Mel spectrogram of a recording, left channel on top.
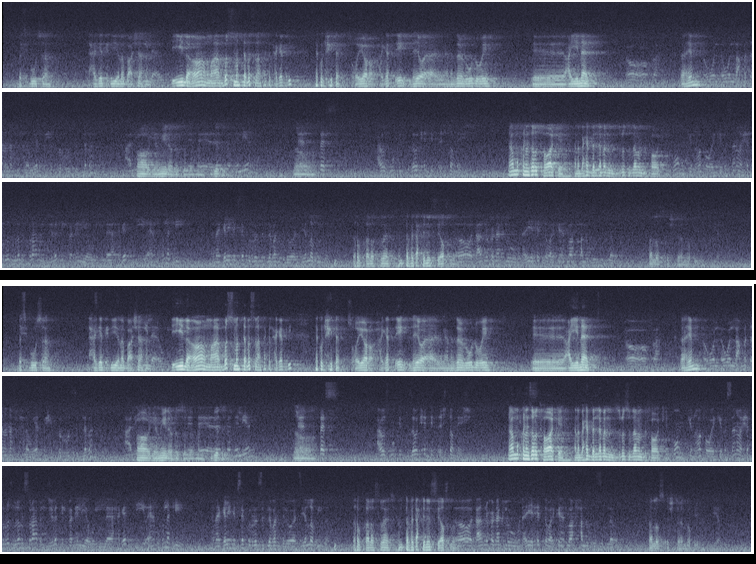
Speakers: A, on the right; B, on the right.
A: جامد
B: بسبوسة
A: ده برضو
B: الحاجات
A: بس حاجات
B: دي
A: تي-
B: أنا بعشقها
A: تقيلة قوي
B: تقيلة
A: يعني
B: اه مع بص ما انت مثلا هتاكل الحاجات دي تاكل حتت صغيرة حاجات ايه اللي هي يعني زي ما بيقولوا ايه آه عينات
A: اه اه فاهمك
B: فاهم
A: اول اول عامة انا في الحلويات بحب الرز بلبن عليه
B: اه جميل الرز
A: جيلاتية
B: بلبن جزء
A: فانيليا
B: اه
A: فاهم بس عاوز ممكن تزود حتة قشطة ماشي
B: اه
A: فاهمني
B: ممكن
A: بس
B: ازود فواكه انا بحب اللبن الرز بلبن بفواكه
A: ممكن اه فواكه بس انا بحب الرز بلبن الصراحه بالجيلاتي الفانيليا والحاجات دي انا بقول لك ايه انا جالي نفسي اكل رز بلبن دلوقتي يلا بينا
B: <laughs> طب خلاص ماشي انت فتحت نفسي اصلا
A: اه تعال نروح ناكله من اي حته وبعد كده نطلع نحله برز بلبن
B: خلاص قشطة يلا بينا
A: يلا بينا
